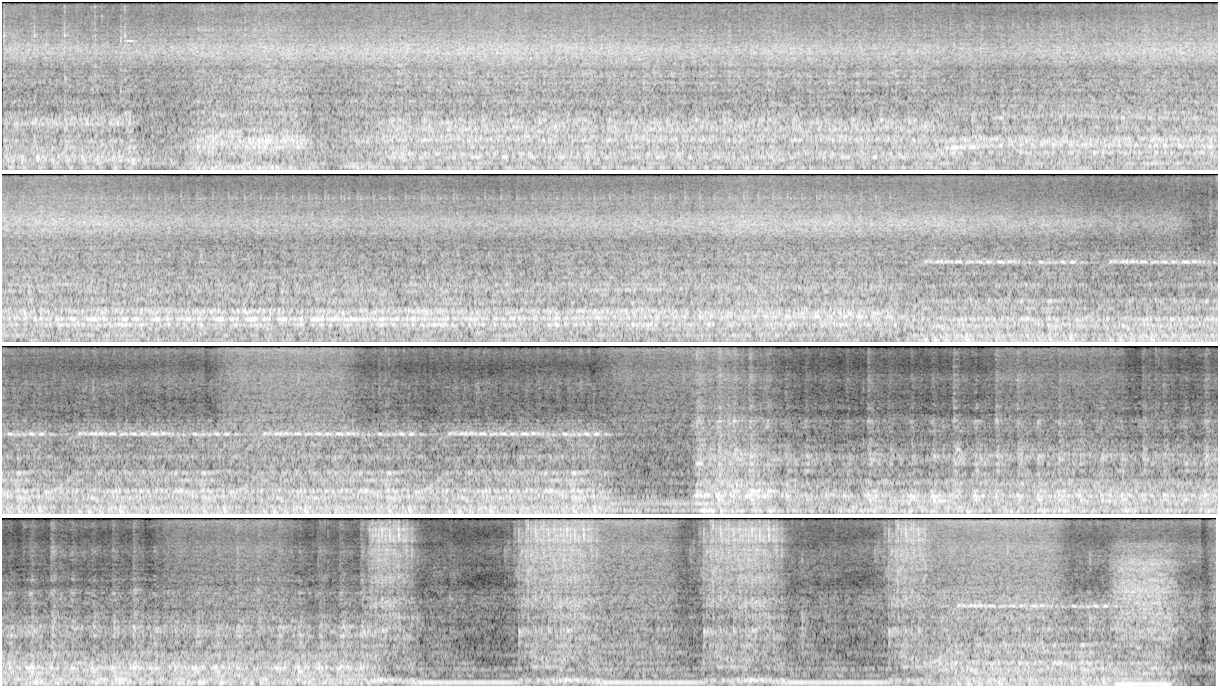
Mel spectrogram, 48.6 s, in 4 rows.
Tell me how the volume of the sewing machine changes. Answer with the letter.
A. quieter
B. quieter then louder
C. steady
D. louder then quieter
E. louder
C.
